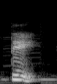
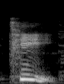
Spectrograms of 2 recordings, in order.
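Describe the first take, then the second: First: The T is released softly without a burst of air. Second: The T is released with a strong burst of air. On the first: "In Spanish, that doesn't happen" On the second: "In English, P and T are explosive"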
